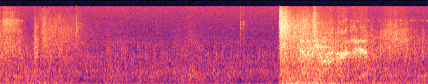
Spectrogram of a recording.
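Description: A medium tank in a tank video game fires a single loud, sharp shot partway through, with a booming blast that decays over a few seconds against steady engine and battle noise while someone talks.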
